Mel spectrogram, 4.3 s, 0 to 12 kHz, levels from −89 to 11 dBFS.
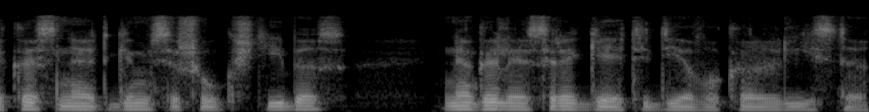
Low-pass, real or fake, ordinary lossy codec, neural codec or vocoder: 7.2 kHz; real; AAC, 48 kbps; none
